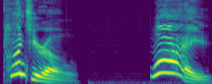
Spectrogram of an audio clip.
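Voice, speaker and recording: A male streamer with a fairly high-pitched, very lively voice gives excitable live commentary. He reads results out at an unhurried pace and reacts in an animated way, prone to surprised exclamations, over background music. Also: no echo, studio quality. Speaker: streamer host.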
